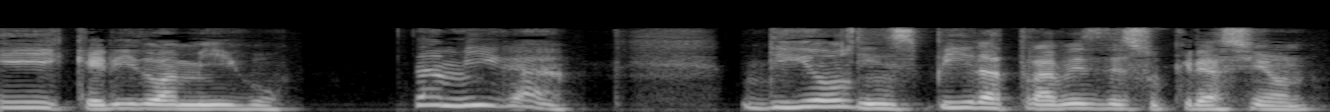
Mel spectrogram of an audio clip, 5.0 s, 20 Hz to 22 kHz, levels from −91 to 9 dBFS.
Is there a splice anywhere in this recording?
yes; 2 cuts; at 1.6 s, 3.2 s

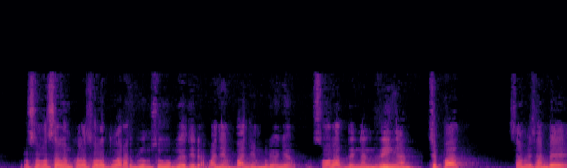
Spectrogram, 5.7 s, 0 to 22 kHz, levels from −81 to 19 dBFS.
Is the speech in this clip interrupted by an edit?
yes; 2 cuts; at 1.3 s, 4.2 s

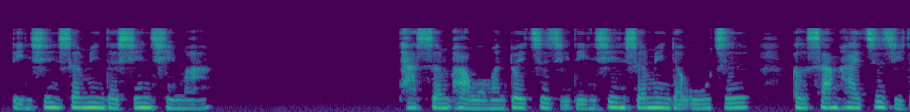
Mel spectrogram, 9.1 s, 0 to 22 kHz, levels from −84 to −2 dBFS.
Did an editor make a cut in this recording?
no; 0 cuts

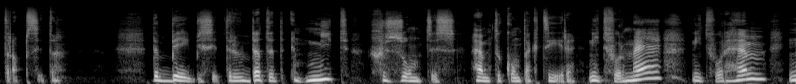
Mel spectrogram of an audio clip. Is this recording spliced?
yes; 1 cut; at 2.5 s

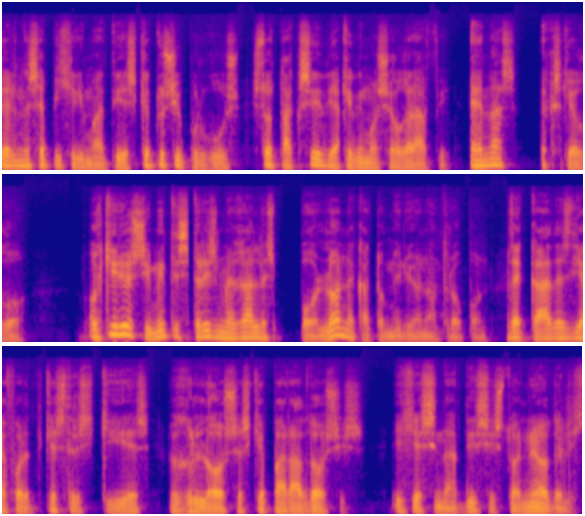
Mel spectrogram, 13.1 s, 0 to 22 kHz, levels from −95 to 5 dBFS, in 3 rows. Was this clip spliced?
yes; 9 cuts; at 1.8 s, 2.5 s, 3.4 s, 4.2 s, 5.7 s, 6.5 s, 8.1 s, 9.9 s, 11.5 s

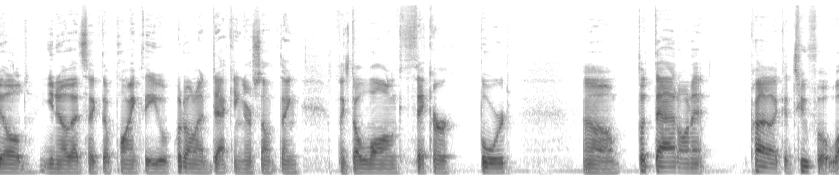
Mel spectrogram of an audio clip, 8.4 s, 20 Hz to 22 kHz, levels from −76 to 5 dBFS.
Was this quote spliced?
no; 0 cuts

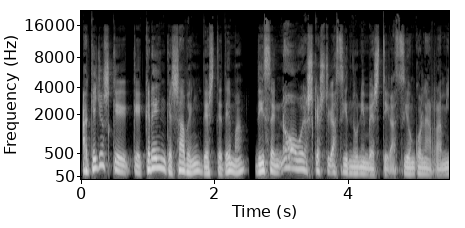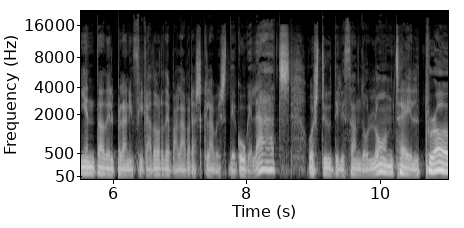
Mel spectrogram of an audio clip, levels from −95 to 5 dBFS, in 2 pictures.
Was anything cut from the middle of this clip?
yes; 1 cut; at 2.5 s

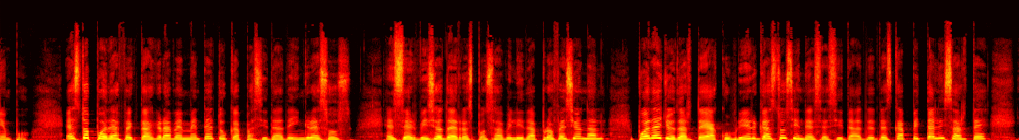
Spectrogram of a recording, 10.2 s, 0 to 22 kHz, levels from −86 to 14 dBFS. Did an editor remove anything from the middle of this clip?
no; 0 cuts

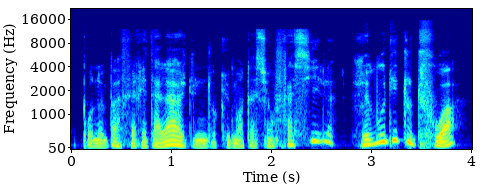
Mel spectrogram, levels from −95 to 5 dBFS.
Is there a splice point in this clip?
no; 0 cuts

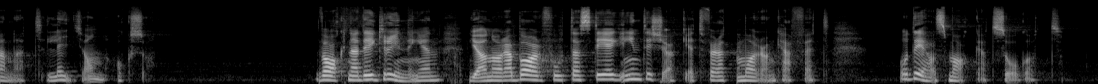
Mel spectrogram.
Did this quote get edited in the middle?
yes; 5 cuts; at 3.2 s, 4.7 s, 6.2 s, 7.4 s, 9.4 s

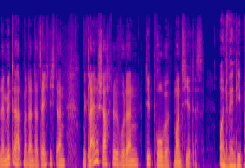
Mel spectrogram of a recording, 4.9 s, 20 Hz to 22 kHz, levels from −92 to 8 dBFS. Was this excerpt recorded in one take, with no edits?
no; 1 cut; at 2.8 s

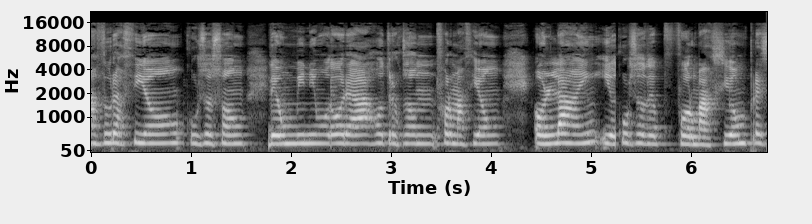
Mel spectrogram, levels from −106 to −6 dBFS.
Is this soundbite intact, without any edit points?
no; 6 cuts; at 0.9 s, 1.8 s, 2.4 s, 3.1 s, 3.5 s, 5.2 s

